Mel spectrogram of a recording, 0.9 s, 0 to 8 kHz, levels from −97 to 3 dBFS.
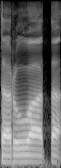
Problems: background sounds at intervals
